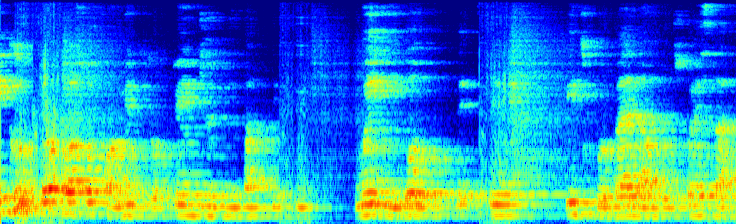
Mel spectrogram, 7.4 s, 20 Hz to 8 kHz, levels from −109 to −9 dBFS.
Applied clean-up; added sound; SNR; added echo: neural separator model SepFormer DNS4.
